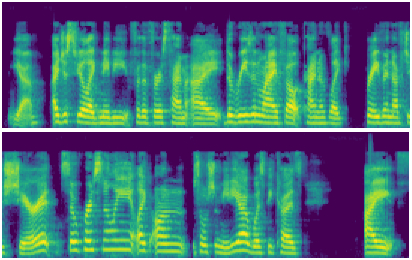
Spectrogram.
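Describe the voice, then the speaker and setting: This is a normal speaking voice with an American accent. The pace is fairly slow, and the pitch varies in an ordinary way. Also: woman. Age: 20s. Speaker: podcast guest. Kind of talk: casual chat.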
